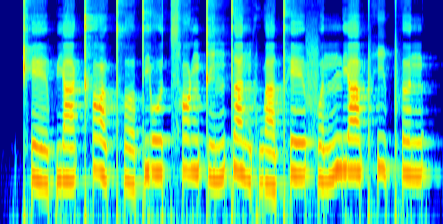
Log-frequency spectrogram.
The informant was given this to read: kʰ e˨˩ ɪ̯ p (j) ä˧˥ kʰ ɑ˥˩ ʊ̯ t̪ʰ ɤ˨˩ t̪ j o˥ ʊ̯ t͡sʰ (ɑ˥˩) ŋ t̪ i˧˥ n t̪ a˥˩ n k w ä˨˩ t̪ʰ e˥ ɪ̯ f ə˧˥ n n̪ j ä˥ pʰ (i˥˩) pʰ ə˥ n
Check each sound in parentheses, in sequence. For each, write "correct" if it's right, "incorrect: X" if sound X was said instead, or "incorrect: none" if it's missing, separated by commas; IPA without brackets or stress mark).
correct, incorrect: ɑ˥, correct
